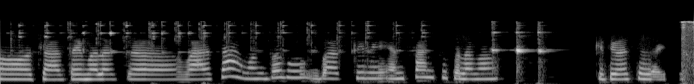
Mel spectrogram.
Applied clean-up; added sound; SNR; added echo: classical method Wiener filter.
